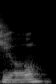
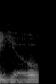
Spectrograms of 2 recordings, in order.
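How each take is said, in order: First: The word is said with an Argentine pronunciation. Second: The word is said with standard Spanish pronunciation. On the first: "like yo" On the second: "they say yo"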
